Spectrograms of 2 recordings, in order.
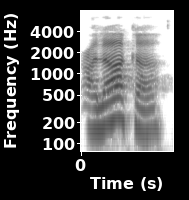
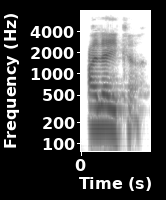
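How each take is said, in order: First: The word is said without a y sound. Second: The word is said with a y sound. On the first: The speaker calls it wrong. "we won't say alaka" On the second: The speaker calls it right. "we'll say alayka"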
